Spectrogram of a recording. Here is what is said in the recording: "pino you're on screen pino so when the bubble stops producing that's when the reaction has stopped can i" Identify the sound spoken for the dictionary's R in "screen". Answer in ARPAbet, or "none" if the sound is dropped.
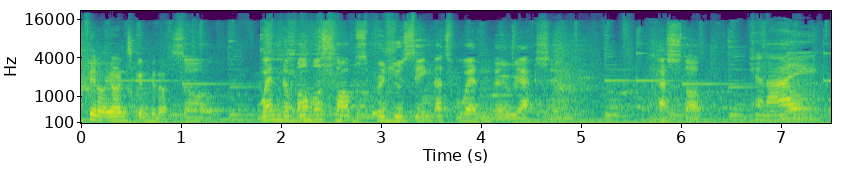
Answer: none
